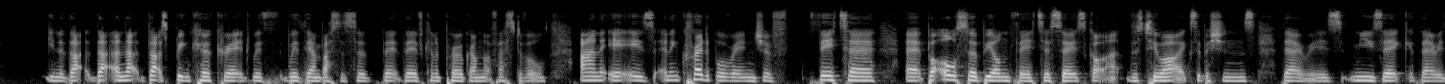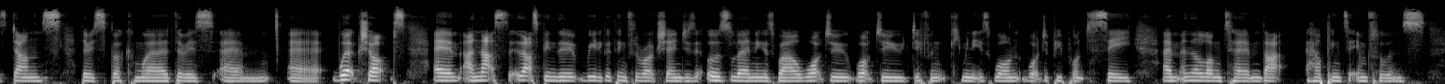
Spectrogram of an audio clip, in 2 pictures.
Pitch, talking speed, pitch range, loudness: 170 Hz, 205 wpm, 160-180 Hz, -20 LUFS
